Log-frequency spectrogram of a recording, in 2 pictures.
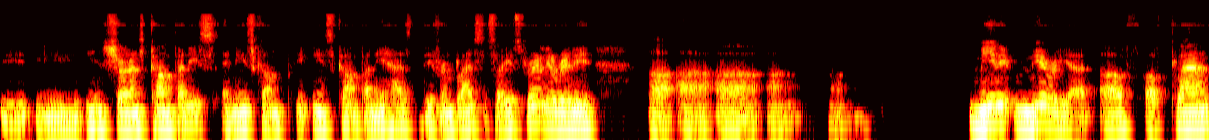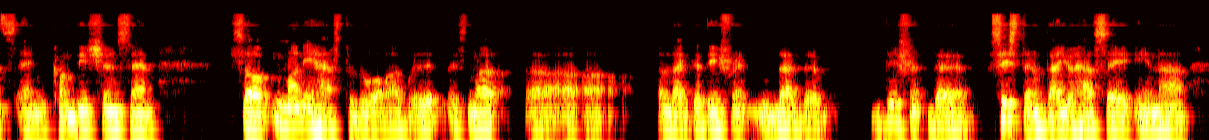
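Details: Post-stroke aphasia in an adult male stroke survivor, a non-native English speaker, speaking English: aphasia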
